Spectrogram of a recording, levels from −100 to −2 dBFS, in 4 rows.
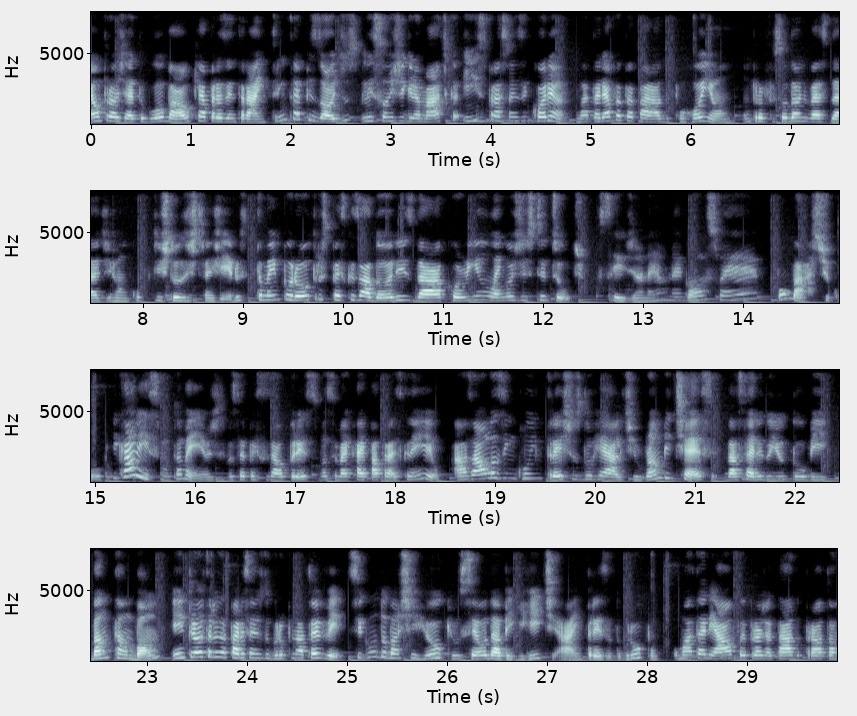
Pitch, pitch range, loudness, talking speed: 255 Hz, 230-300 Hz, -24 LUFS, 205 wpm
